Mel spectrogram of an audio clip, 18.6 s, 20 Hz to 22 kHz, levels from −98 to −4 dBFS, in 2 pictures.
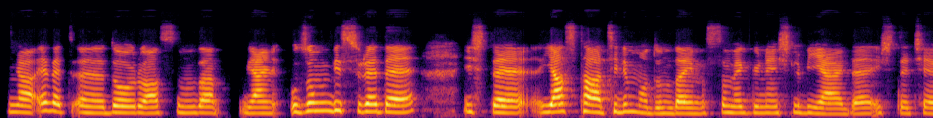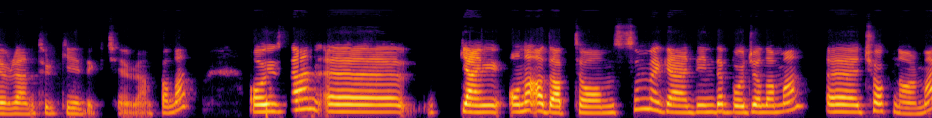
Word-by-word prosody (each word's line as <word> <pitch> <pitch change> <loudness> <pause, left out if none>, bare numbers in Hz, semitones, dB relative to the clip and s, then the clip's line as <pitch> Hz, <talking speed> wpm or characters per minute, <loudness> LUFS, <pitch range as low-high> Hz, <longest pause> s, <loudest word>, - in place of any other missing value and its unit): Ya, 225 -3 +1
evet, 260 -3 +1
eee, 205 -2 -1
doğru 215 -2 +3
aslında, 205 +1 -1 0.2
yani, 195 0 -1
uzun 270 +4 +1
bir 290 - +3
süre 255 -3 +2
de, 230 +1 +4 0.4
işte, 245 -1 -2 0.4
yaz 245 +2 +4
tatili 235 -1 +4
modundaymışsın 190 -2 -2
ve 210 - -1
güneşli 205 +1 -6
bir 205 - -5
yerde, 180 0 -1
işte, 195 -1 -9
çevren, 180 -2 -3
Türkiye'deki 185 - -11
çevren 460 - -14
falan. 420 - -6 0.6
O 240 0 +6
yüzden, 300 +8 0
eee, 240 -1 +3 0.5
yani, 230 -2 +3
ona 250 +4 +1
adapte 225 -3 +2
olmuşsun 220 +10 -4
ve 310 - -1
geldiğinde 230 -1 -2
bocalaman, 230 - -1 0.2
eee, 240 -1 +2
çok 255 +2 -3
normal. 185 -5 -5
225 Hz, 115 wpm, -18 LUFS, 205-245 Hz, 0.6 s, O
